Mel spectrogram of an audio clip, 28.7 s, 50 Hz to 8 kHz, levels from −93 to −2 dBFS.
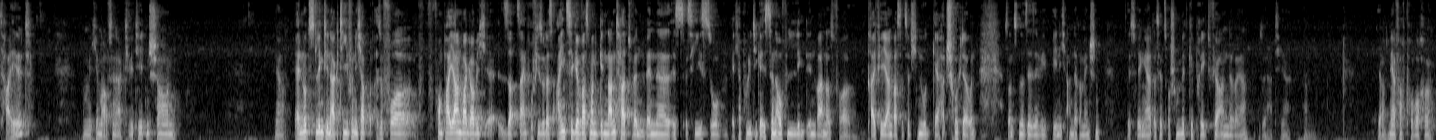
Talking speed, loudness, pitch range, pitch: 180 wpm, -29 LUFS, 95-110 Hz, 100 Hz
